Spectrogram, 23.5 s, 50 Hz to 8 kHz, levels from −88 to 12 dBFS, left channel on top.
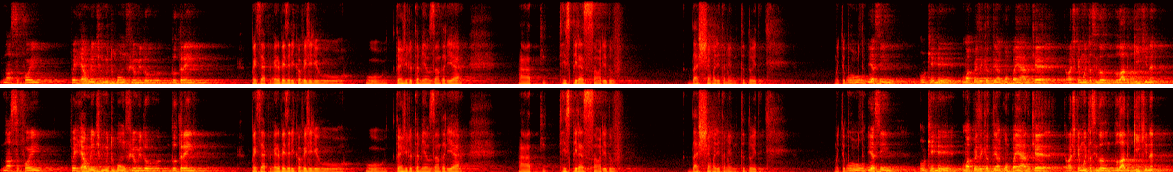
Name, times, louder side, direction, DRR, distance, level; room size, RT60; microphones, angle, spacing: voice 1, 0.1-0.9 1.4-4.0 16.9-17.9 18.4-23.1, right 2 dB, 80° right, 8 dB, 1.5 m, -28 dB
voice 2, 5.0-7.0 7.3-9.9 10.4-10.9 11.2-12.5 13.8-15.7 16.7-17.5, right 1 dB, 10° right, 11 dB, 0.5 m, -33 dB
27.5 x 20.5 x 8.8 m, 2.3 s
head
